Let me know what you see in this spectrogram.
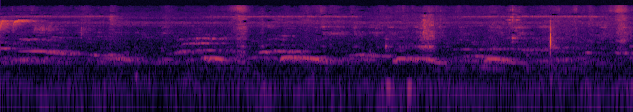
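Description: Faint bird calls: a run of short notes, each rising and falling in pitch, several a second. A single sharp click about five and a half seconds in.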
